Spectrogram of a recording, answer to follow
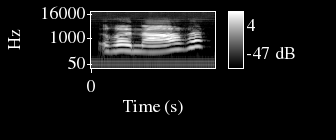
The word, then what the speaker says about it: renard: De petits renards. Le renard هو الثعلب. Petit صغير. renard دي ما كنطقوهاش.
